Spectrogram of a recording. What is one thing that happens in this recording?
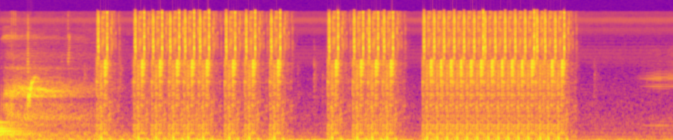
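A game menu cursor ticks rapidly in quick bursts.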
